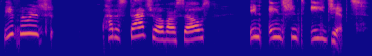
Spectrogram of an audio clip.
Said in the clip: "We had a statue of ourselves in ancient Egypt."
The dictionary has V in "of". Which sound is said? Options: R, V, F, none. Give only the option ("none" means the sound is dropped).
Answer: V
